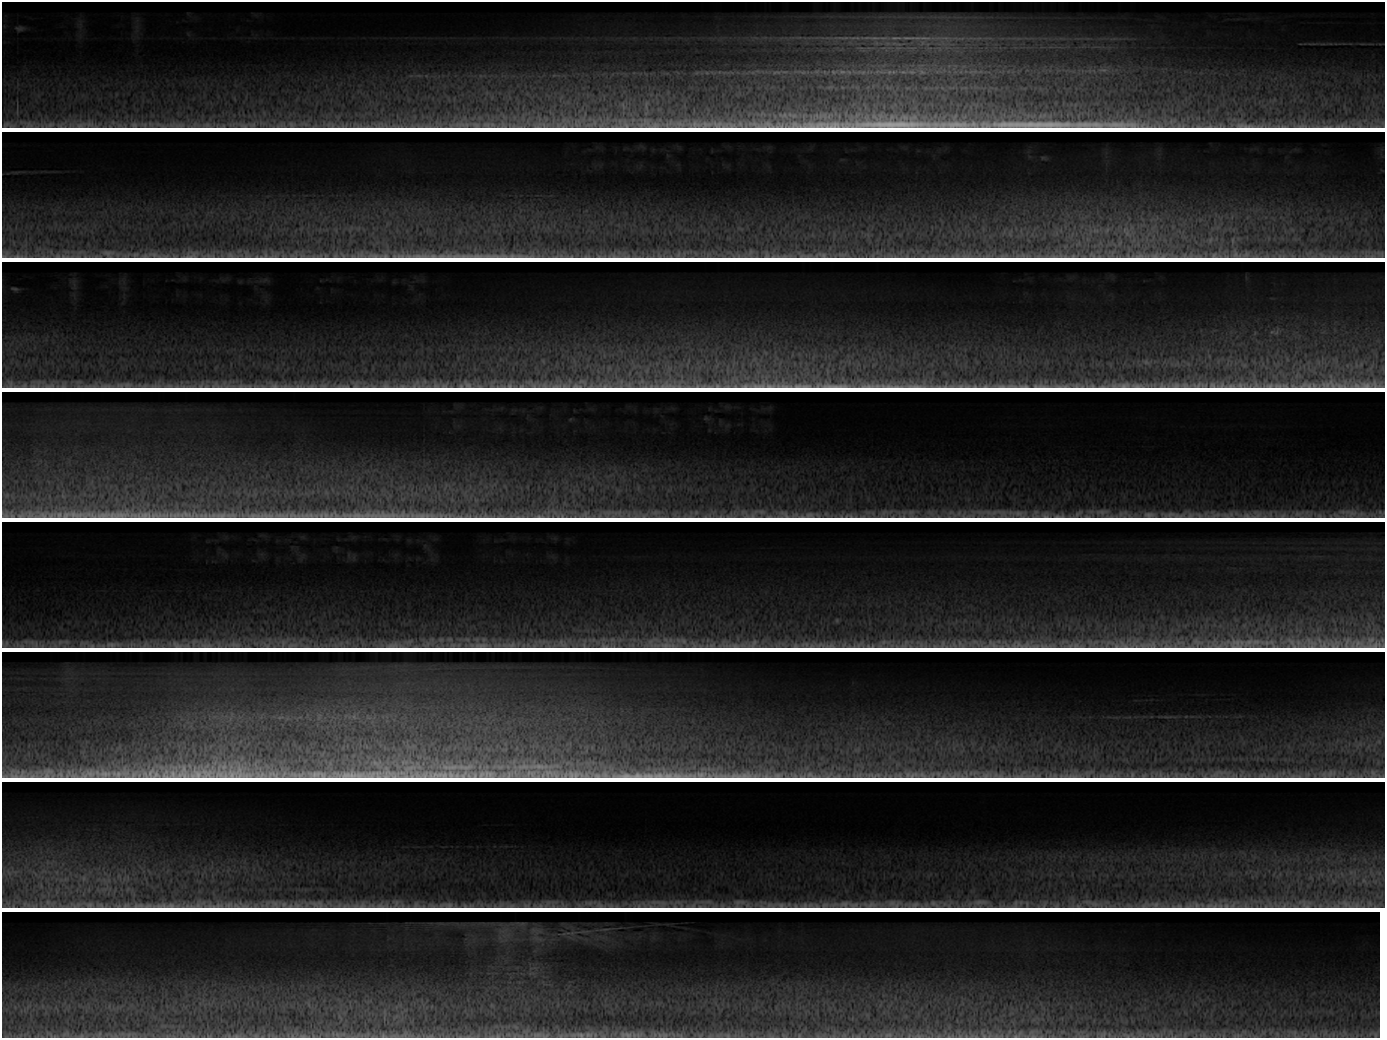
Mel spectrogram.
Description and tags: Haight St. Hummingbirds
Hummingbirds at our feeder overlooking Haight Street as traffic floats by three floors below on a sunny afternoon. Birds become audible after the MUNI bus passes by.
